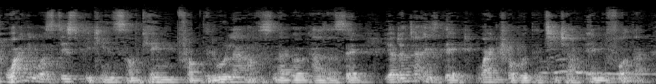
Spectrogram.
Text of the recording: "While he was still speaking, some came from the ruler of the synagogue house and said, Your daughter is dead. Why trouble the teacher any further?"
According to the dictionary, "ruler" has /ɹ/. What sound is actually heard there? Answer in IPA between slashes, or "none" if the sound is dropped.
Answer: /l/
